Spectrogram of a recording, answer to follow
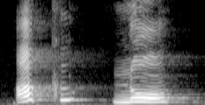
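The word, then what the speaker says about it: окно: The word that we are doing now is o, ka, na, o and stress is on second o. So, how will we pronounce this word? Akno, akno.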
